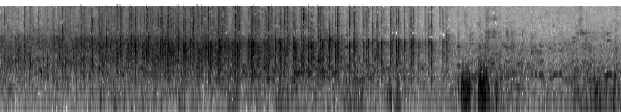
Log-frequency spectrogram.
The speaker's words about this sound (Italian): Venga qua, le facciamo un bel applauso.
